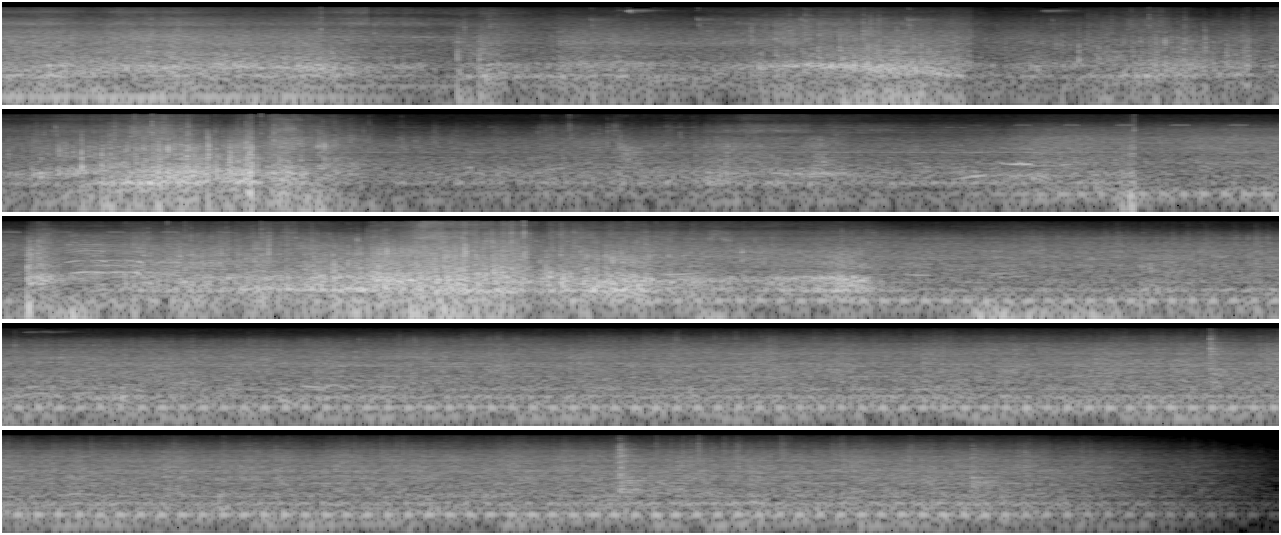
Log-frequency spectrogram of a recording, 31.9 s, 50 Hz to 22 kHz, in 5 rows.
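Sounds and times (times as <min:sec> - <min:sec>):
rush of noise: 0:00.0 - 0:21.7.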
